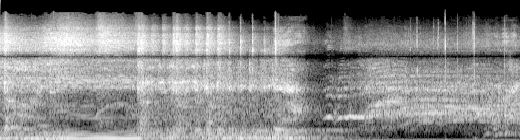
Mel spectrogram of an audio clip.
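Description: Crossover thrash metal band playing live at full volume: a held low chord, then drums and cymbals crashing out the end of the song, cutting off about four seconds in. The crowd is left yelling after it.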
